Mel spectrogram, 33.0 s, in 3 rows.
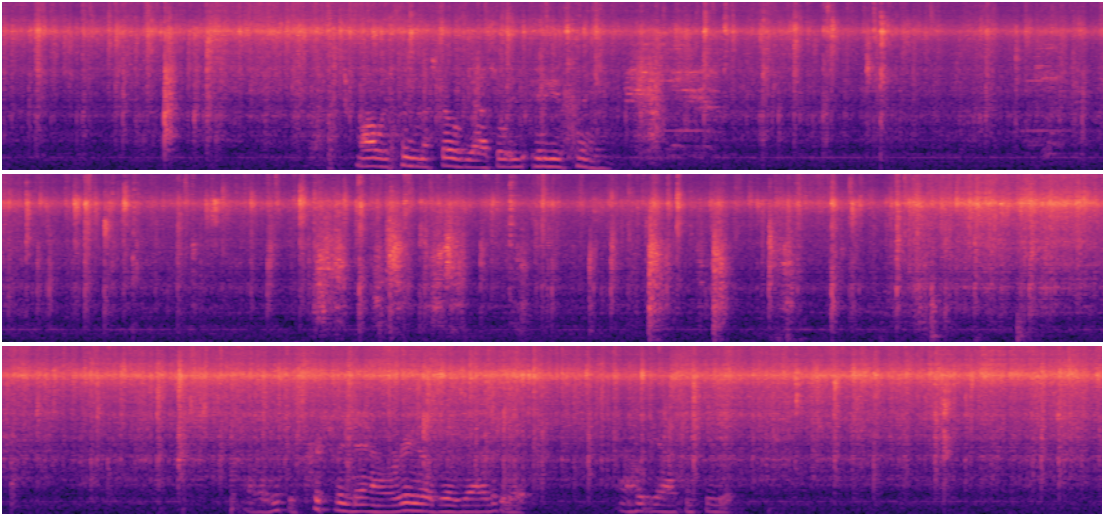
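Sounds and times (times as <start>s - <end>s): hash sizzling in a skillet: 0.0s - 33.0s
wooden spatula stirring: 14.1s - 16.3s.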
